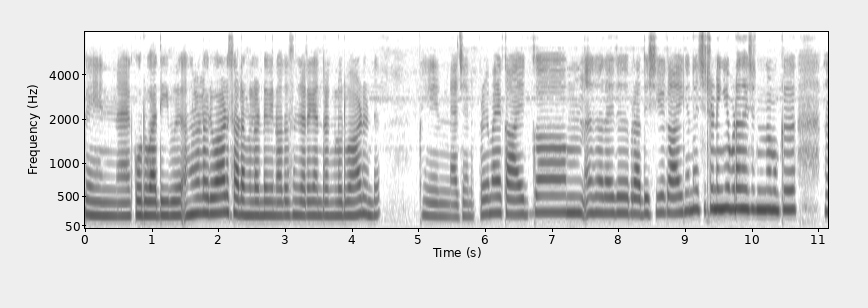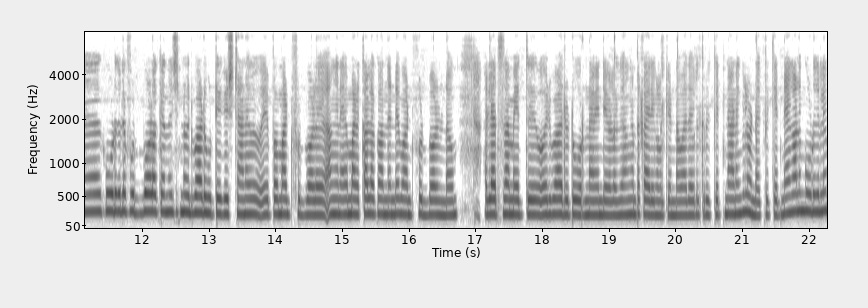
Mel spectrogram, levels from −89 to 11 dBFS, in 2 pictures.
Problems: background sounds at intervals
